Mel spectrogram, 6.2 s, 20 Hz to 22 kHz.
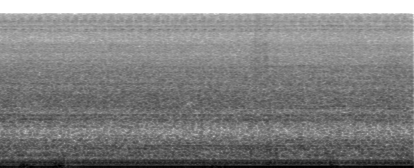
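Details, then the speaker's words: Dodge Caliber with codes P0301/P0300 and a worn, wide-gapped spark plug: a low, slightly uneven idle with an occasional stumble after the codes were cleared. Live data shows misfires on cylinders 1 and 4 and the code returns; the cause is not yet confirmed. "There's nothing on counting. Misfire 1 and 4. It's stuck."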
